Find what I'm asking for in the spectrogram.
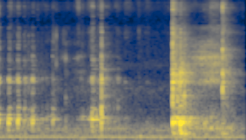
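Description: Canned beans are added to an Instant Pot for chili cheese mac, with a few light metallic clinks and taps followed by a sudden close scrape and clatter of the can against the pot.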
